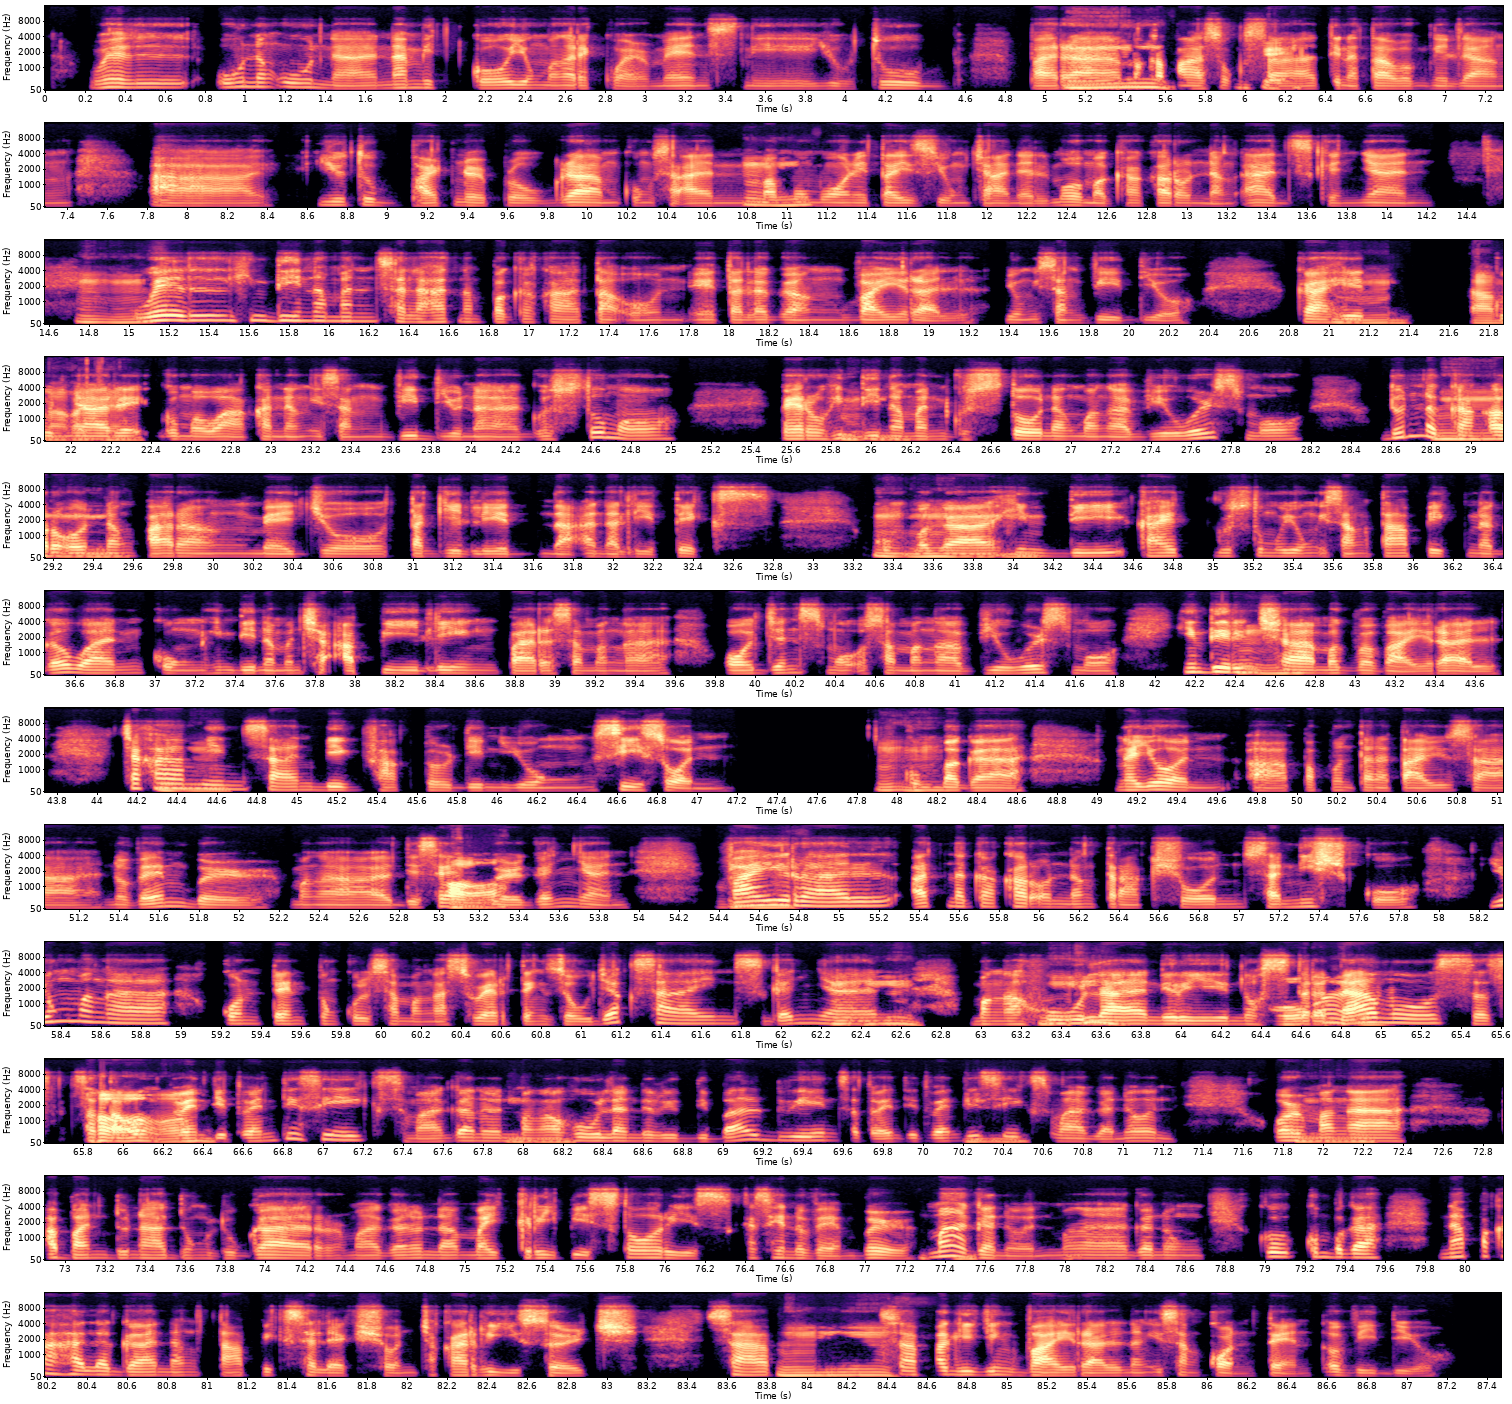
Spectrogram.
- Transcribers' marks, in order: tapping; other background noise; in English: "monetize"; in English: "analytics"; in English: "traction"; in English: "niche"; "ni" said as "nir"; laughing while speaking: "Oo"; unintelligible speech
- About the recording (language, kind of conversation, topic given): Filipino, podcast, Paano nagiging viral ang isang video, sa palagay mo?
